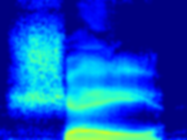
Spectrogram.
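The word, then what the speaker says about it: chez: odd to me uh next we have shea but it is spelled c-h-e-z it's a preposition from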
